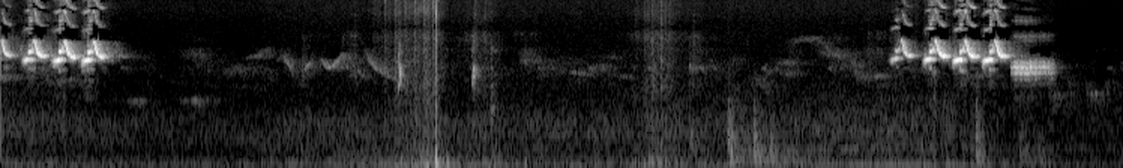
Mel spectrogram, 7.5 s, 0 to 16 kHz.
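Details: An ortolan bunting sings on 28 May 2024, two short phrases of four ringing, clear notes, the second ending in a lower drawn-out note; faint knocks and rustling fill the gap between.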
